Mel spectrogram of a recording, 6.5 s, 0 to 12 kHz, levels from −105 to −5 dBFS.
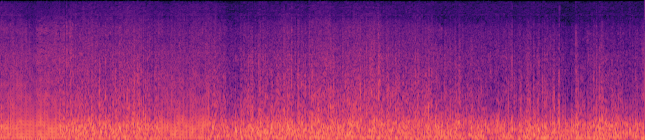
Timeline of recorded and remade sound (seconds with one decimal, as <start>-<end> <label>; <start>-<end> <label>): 0.0-0.6 remade; 0.6-1.6 recorded; 1.6-2.1 remade; 2.1-6.5 recorded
